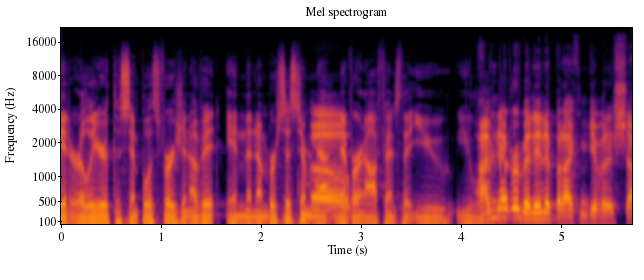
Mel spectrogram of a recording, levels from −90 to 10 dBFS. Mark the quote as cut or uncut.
cut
